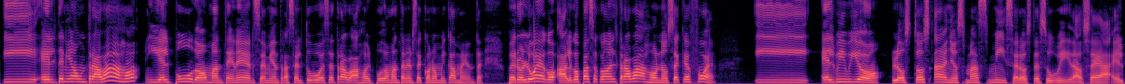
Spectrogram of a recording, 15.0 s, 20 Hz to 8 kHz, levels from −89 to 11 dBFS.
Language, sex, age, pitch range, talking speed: Spanish, female, 20-39, 195-245 Hz, 170 wpm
